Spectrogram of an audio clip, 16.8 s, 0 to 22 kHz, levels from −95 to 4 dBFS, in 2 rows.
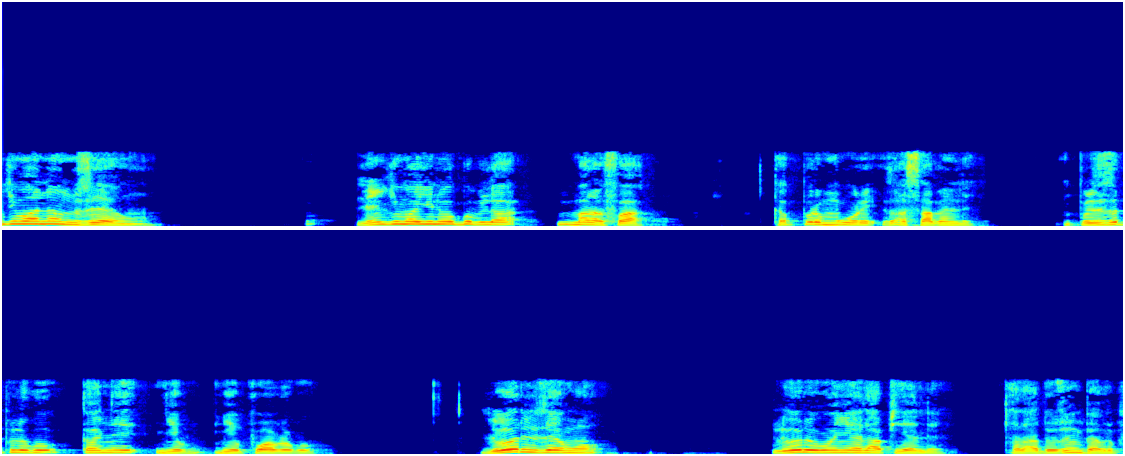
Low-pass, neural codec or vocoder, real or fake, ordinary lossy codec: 7.2 kHz; codec, 16 kHz, 4 kbps, FreqCodec, larger model; fake; MP3, 48 kbps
